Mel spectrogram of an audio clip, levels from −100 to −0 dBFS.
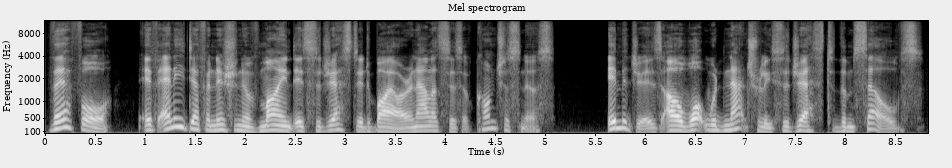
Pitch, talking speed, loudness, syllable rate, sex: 140 Hz, 135 wpm, -20 LUFS, 5.4 syllables/s, male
